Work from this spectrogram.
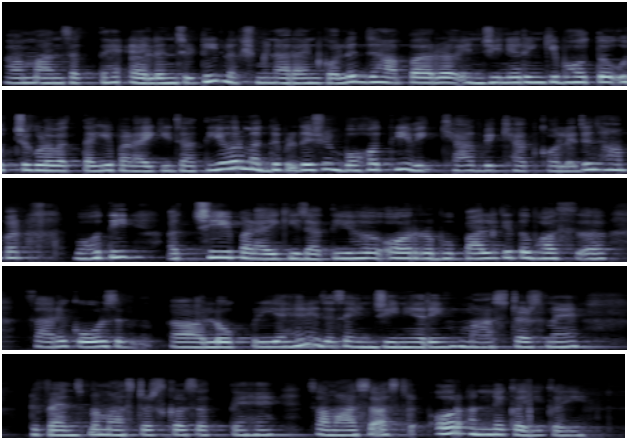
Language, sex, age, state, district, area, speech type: Hindi, female, 60+, Madhya Pradesh, Bhopal, urban, spontaneous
